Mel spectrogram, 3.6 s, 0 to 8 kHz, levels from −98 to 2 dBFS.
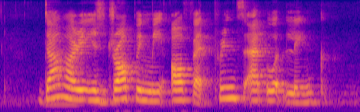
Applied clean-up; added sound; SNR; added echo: none; none; none; none.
